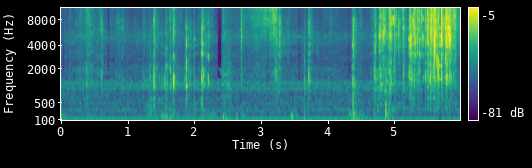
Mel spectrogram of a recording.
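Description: Trading cards click and rustle as hands shuffle through them.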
